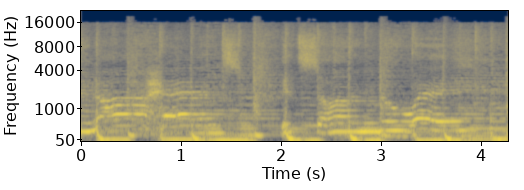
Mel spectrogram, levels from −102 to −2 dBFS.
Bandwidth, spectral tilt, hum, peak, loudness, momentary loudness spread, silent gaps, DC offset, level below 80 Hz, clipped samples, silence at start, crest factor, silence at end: 19 kHz; -4 dB/octave; none; -4 dBFS; -15 LUFS; 3 LU; none; under 0.1%; -22 dBFS; under 0.1%; 0 s; 12 dB; 0 s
